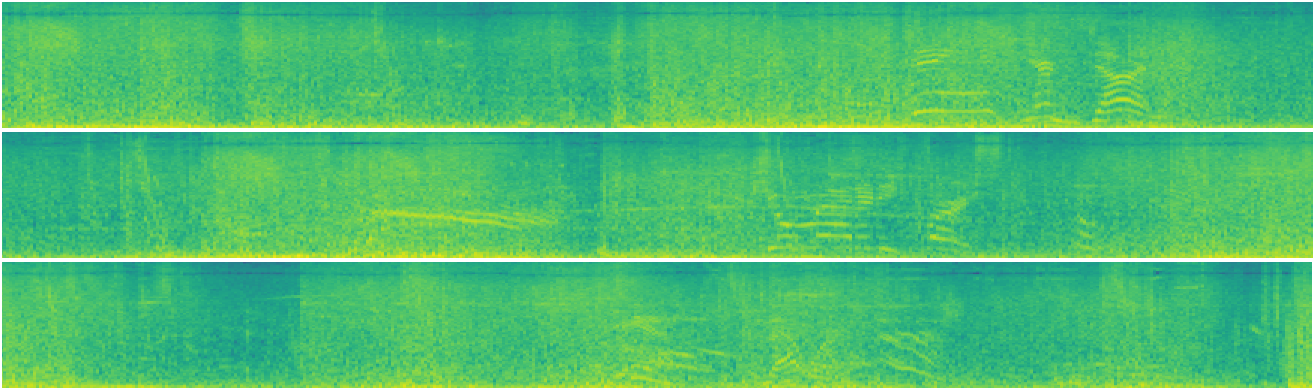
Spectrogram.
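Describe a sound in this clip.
Energy blasts zap and whoosh.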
